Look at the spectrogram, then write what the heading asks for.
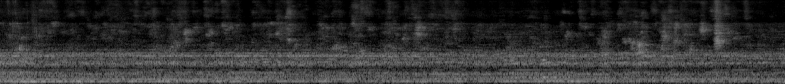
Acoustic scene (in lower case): restroom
